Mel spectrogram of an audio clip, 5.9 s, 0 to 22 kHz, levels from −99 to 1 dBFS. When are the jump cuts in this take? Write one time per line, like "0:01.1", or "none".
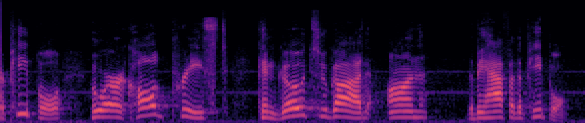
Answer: none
